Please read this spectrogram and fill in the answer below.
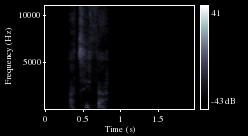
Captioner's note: in Welsh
